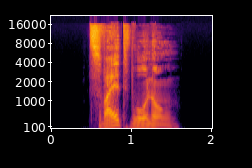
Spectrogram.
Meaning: pied-à-terre; second home (a secondary place to live, e.g. for someone who works far away from their family home)
- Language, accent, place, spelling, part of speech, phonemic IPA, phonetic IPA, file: German, Germany, Berlin, Zweitwohnung, noun, /ˈtsvaɪ̯tˌvoːnʊŋ/, [ˈt͡sʋäe̯tˌvoːnʊŋ(k)], De-Zweitwohnung.ogg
